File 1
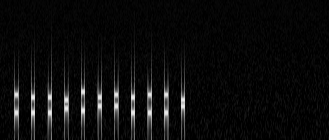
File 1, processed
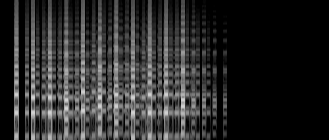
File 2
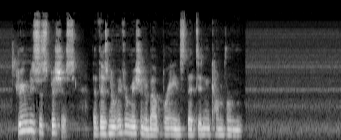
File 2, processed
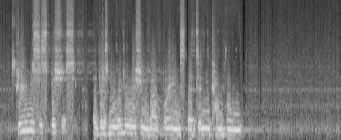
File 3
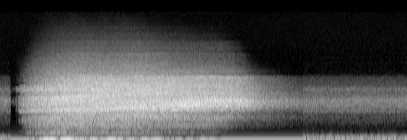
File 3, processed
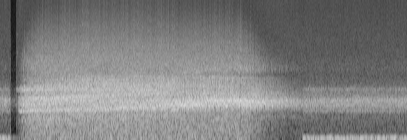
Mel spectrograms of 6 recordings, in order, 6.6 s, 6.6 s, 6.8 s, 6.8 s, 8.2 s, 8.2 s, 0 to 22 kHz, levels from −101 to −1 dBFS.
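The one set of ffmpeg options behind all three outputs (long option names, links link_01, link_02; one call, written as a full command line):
ffmpeg -i in.wav -filter_complex "[0:a]highpass=frequency=48:poles=1,highshelf=frequency=4100:gain=6,asplit=2[link_01][link_02];[link_02]acompressor=threshold=-24dB:ratio=6,volume=2.5dB[link_03];[link_01][link_03]amix=inputs=2:normalize=0,alimiter=limit=-6.5dB:level=0:latency=1:release=249,adynamicsmooth=sensitivity=4:basefreq=1400,acrusher=bits=7:mix=0:aa=0.000001,asoftclip=type=tanh:threshold=-24.5dB,aecho=1:1:211|422|633|844:0.0841|0.0446|0.0236|0.0125,volume=6.5dB" out.wav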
